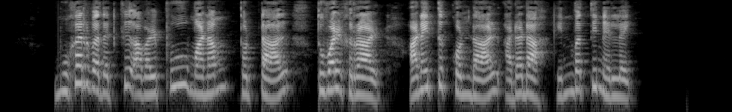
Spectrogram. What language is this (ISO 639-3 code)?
tam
